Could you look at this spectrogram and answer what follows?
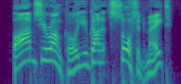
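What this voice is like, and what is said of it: Bad attempt at British accent. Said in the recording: “here are a few lines to try with a British accent ... It's so bad.”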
